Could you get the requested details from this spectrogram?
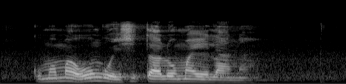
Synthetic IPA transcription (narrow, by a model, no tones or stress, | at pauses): kʼumamaɦuŋɡɔɦiʃitʼalɔmajɛlaːna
